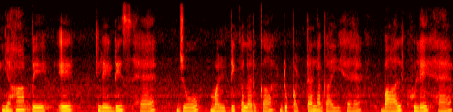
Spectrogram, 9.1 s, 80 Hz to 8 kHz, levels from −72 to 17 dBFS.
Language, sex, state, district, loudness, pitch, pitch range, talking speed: Hindi, female, Chhattisgarh, Raipur, -19 LUFS, 240 Hz, 225-255 Hz, 100 wpm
